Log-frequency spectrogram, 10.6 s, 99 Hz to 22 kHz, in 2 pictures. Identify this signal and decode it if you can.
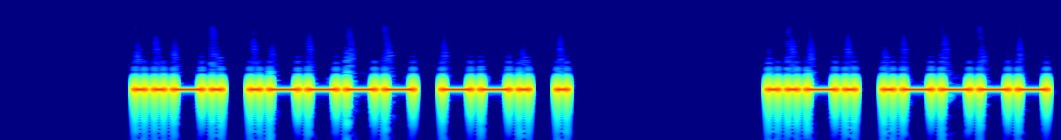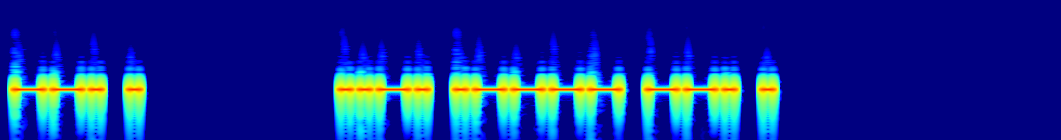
Morse code, heard as a keyed tone, about 25 wpm, 700 Hz. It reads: F1GE F1GE F1GE
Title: DXCC-100 Call Signs - 4 Characters - Repeated 3x - 25wpm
